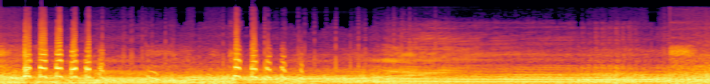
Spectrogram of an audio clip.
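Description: Motorcycle engine running steadily under way, its pitch rising slightly about five seconds in. Two short runs of rapid sharp clicks come near the start and about three seconds in.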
